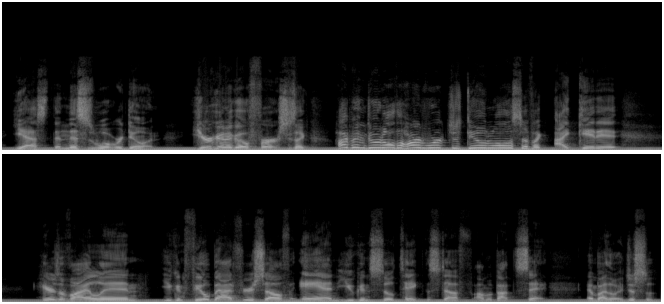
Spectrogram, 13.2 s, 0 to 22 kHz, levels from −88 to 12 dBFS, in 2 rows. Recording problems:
electrical hum; faint; throughout; 50 Hz, 20 dB below the speech

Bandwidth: 14 kHz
